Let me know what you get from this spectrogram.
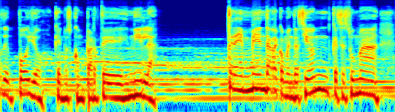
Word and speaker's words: Nela: Si la buscan, Nila se escribe N-E-L-A. N-E-L-A, Nela, pero se pronuncia Nila.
